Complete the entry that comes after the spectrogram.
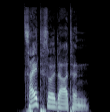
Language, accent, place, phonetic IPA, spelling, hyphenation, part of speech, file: German, Germany, Berlin, [ˈt͡saɪ̯tzɔlˌdaːtɪn], Zeitsoldatin, Zeit‧sol‧da‧tin, noun, De-Zeitsoldatin.ogg
- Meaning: female equivalent of Zeitsoldat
